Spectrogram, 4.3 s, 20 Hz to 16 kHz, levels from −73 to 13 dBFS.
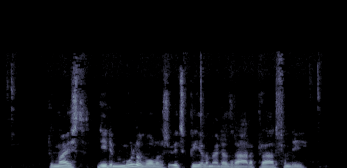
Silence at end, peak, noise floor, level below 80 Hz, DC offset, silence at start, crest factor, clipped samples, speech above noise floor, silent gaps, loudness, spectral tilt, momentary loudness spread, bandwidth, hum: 0.35 s; -6 dBFS; -51 dBFS; -54 dBFS; under 0.1%; 0.15 s; 16 dB; under 0.1%; 29 dB; none; -23 LUFS; -5.5 dB/octave; 9 LU; 11.5 kHz; none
